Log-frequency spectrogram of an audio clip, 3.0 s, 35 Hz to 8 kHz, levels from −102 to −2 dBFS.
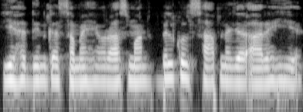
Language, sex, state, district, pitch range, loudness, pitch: Hindi, male, Uttar Pradesh, Lucknow, 155-165 Hz, -16 LUFS, 160 Hz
